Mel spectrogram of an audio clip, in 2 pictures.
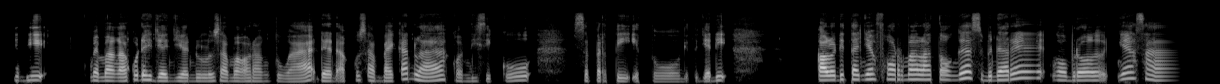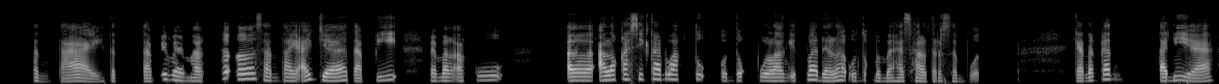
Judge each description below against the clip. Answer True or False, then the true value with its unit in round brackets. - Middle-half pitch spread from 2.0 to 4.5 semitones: False (5.4 semitones)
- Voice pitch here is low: False (175 Hz)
